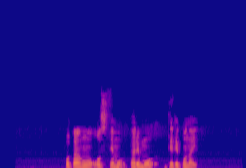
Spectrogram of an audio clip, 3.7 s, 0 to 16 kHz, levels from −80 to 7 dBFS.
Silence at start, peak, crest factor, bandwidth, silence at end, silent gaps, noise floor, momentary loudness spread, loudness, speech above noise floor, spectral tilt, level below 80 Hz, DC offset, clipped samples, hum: 1 s; -10 dBFS; 20 dB; 7.6 kHz; 0.75 s; none; -67 dBFS; 8 LU; -29 LUFS; 38 dB; -6.5 dB/octave; -68 dBFS; under 0.1%; under 0.1%; none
